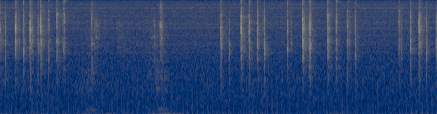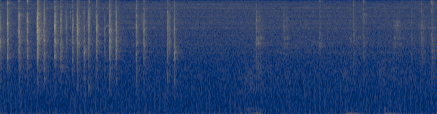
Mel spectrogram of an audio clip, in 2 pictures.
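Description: Typing on a computer keyboard: quick runs of key clicks broken by short pauses, thinning to a few scattered keystrokes in the last couple of seconds.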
